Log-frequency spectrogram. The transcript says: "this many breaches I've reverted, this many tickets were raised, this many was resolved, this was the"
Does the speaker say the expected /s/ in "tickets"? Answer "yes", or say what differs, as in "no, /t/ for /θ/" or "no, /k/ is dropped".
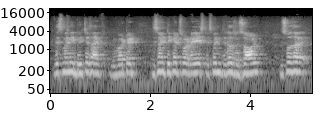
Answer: yes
